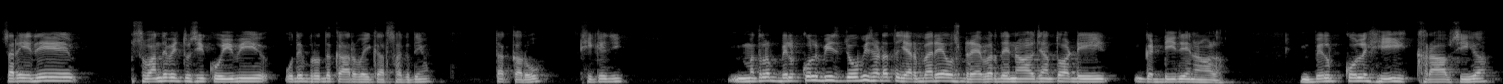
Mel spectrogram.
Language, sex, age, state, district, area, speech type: Punjabi, male, 18-30, Punjab, Mansa, rural, spontaneous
